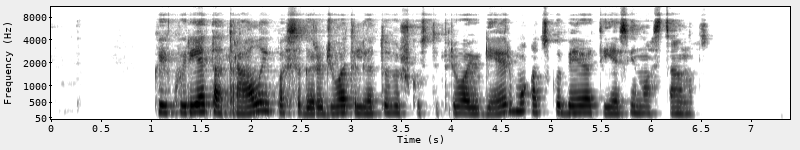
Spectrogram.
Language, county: Lithuanian, Šiauliai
